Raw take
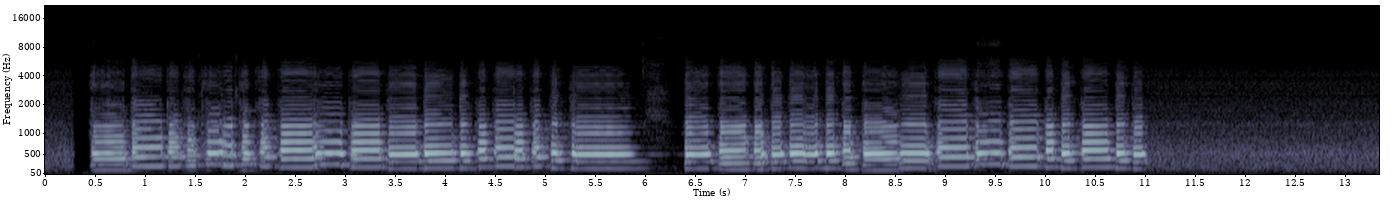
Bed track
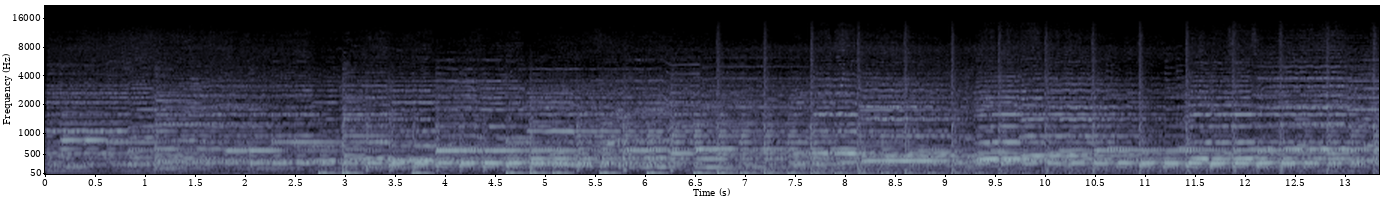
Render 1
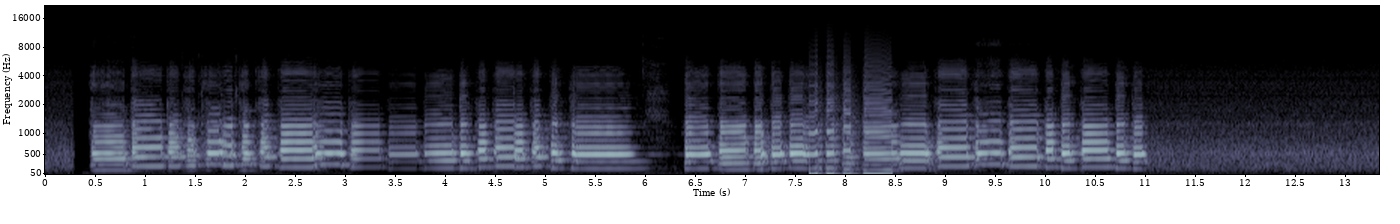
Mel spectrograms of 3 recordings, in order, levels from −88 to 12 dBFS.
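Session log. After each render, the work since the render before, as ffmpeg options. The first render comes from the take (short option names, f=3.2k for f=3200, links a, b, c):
-filter_complex "[0:a]asettb=1/sr,asplit=3[a][b][c];[a]atrim=end=7.634[d];[b]atrim=start=7.63:end=8.46,asetpts=PTS-STARTPTS,afade=t=in:d=0.004:c=qsin,afade=t=out:st=0.826:d=0.004:c=qsin,aeval=exprs='max(val(0),0)':c=same[e];[c]atrim=start=8.456[f];[d][e]acrossfade=d=0.004:c1=hsin:c2=qsin[g];[g][f]acrossfade=d=0.004:c1=qsin:c2=hsin,asplit=3[h][i][j];[h]atrim=end=3.19,asetpts=PTS-STARTPTS,afade=t=out:st=3.01:d=0.18:silence=0.211349[k];[i]atrim=start=3.19:end=3.82,asetpts=PTS-STARTPTS,volume=-13.5dB[l];[j]atrim=start=3.82,asetpts=PTS-STARTPTS,afade=t=in:d=0.18:silence=0.211349[m];[k][l][m]concat=n=3:v=0:a=1"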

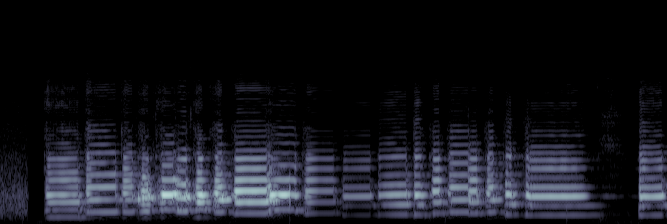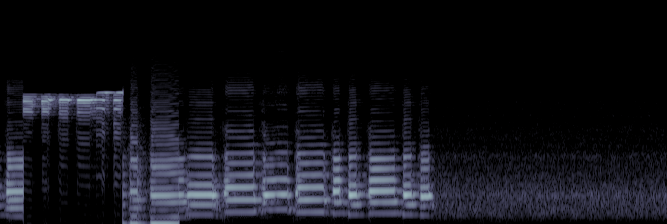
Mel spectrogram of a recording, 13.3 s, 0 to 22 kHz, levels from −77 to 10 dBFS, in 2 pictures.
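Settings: -filter_complex "[0:a]asettb=1/sr,asplit=3[a][b][c];[a]atrim=end=1.384[d];[b]atrim=start=1.38:end=2.9,asetpts=PTS-STARTPTS,afade=t=in:d=0.004:c=qsin,afade=t=out:st=1.516:d=0.004:c=qsin,equalizer=f=460:w=1.5:g=14[e];[c]atrim=start=2.896[f];[d][e]acrossfade=d=0.004:c1=hsin:c2=qsin[g];[g][f]acrossfade=d=0.004:c1=qsin:c2=hsin,asettb=1/sr,asplit=3[h][i][j];[h]atrim=end=4.454[k];[i]atrim=start=4.45:end=5.67,asetpts=PTS-STARTPTS,afade=t=in:d=0.004:c=qsin,afade=t=out:st=1.216:d=0.004:c=qsin,highpass=110,lowpass=2.8k[l];[j]atrim=start=5.666[m];[k][l]acrossfade=d=0.004:c1=hsin:c2=qsin[n];[n][m]acrossfade=d=0.004:c1=qsin:c2=hsin,asettb=1/sr,asplit=3[o][p][q];[o]atrim=end=6.904[r];[p]atrim=start=6.9:end=7.9,asetpts=PTS-STARTPTS,afade=t=in:d=0.004:c=qsin,afade=t=out:st=0.996:d=0.004:c=qsin,lowpass=f=3.4k:t=q:w=0.5098,lowpass=f=3.4k:t=q:w=0.6013,lowpass=f=3.4k:t=q:w=0.9,lowpass=f=3.4k:t=q:w=2.563,afreqshift=-4000[s];[q]atrim=start=7.896[t];[r][s]acrossfade=d=0.004:c1=hsin:c2=qsin[u];[u][t]acrossfade=d=0.004:c1=qsin:c2=hsin"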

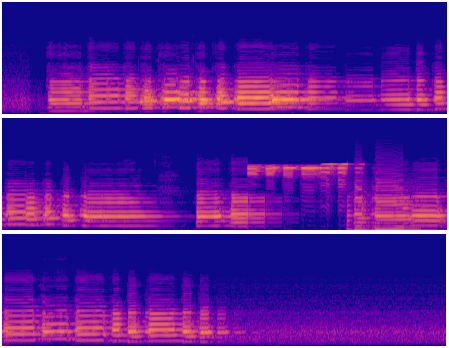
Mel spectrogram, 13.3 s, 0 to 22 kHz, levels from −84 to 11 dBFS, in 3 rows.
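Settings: -filter_complex "[0:a]asplit=2[a][b];[b]adelay=170,lowpass=f=2k:p=1,volume=-10dB,asplit=2[c][d];[d]adelay=170,lowpass=f=2k:p=1,volume=0.23,asplit=2[e][f];[f]adelay=170,lowpass=f=2k:p=1,volume=0.23[g];[a][c][e][g]amix=inputs=4:normalize=0"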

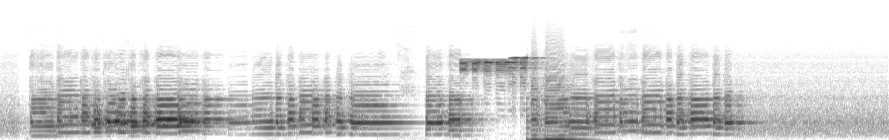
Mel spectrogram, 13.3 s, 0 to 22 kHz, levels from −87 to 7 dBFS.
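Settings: -filter_complex "[0:a]asplit=2[a][b];[b]adelay=22,volume=-2.5dB[c];[a][c]amix=inputs=2:normalize=0,aecho=1:1:128|256|384:0.119|0.0511|0.022"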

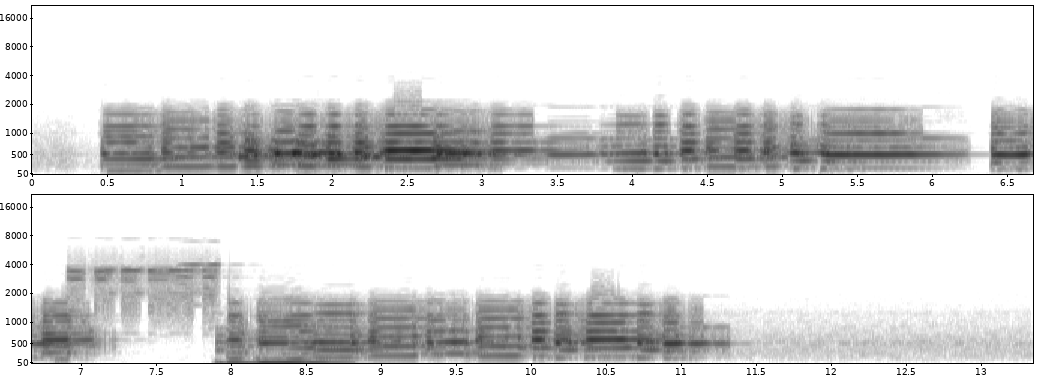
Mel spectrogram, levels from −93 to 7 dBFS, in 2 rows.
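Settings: -af "afwtdn=0.0282,lowpass=1.5k"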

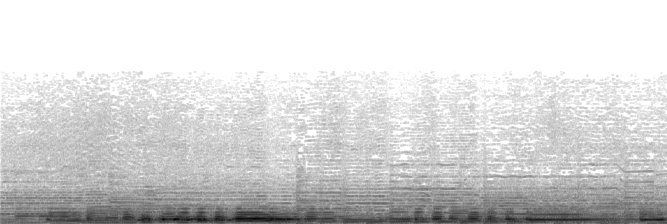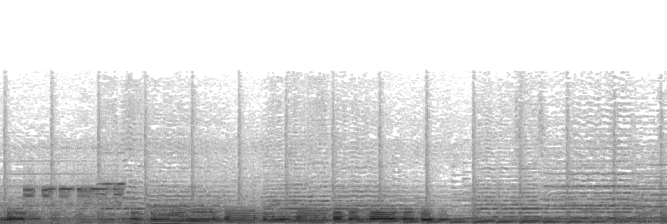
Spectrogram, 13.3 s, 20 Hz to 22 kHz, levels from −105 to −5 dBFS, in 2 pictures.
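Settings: -filter_complex "[1:a]volume=-4.5dB[a];[0:a][a]amix=inputs=2:normalize=0"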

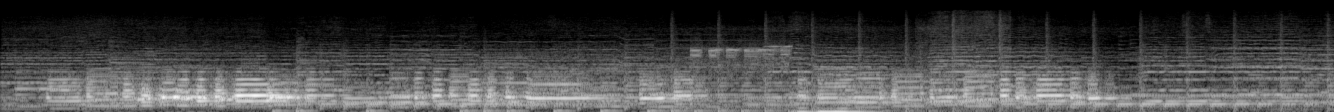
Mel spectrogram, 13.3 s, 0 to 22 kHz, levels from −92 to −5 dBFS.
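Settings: -filter_complex "[0:a]asettb=1/sr,asplit=3[a][b][c];[a]atrim=end=9.154[d];[b]atrim=start=9.15:end=10.11,asetpts=PTS-STARTPTS,afade=t=in:d=0.004:c=qsin,afade=t=out:st=0.956:d=0.004:c=qsin,highshelf=f=3.2k:g=9.5[e];[c]atrim=start=10.106[f];[d][e]acrossfade=d=0.004:c1=hsin:c2=qsin[g];[g][f]acrossfade=d=0.004:c1=qsin:c2=hsin"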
